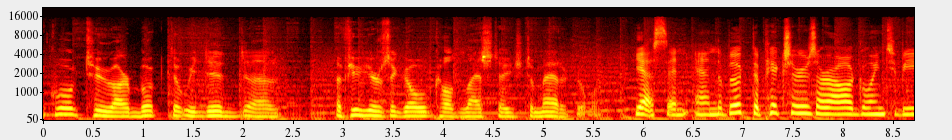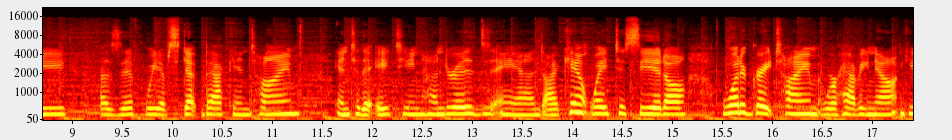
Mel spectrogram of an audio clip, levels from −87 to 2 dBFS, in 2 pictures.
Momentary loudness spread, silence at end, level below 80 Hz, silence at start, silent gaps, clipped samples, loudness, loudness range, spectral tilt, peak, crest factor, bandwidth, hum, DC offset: 9 LU; 0 s; -40 dBFS; 0 s; none; under 0.1%; -19 LUFS; 4 LU; -5.5 dB/octave; -4 dBFS; 14 dB; 15.5 kHz; none; under 0.1%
